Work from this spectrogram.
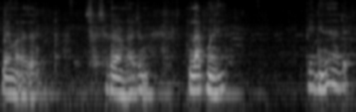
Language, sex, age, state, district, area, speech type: Bodo, male, 45-60, Assam, Chirang, urban, spontaneous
